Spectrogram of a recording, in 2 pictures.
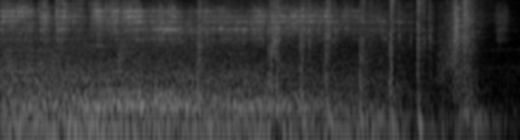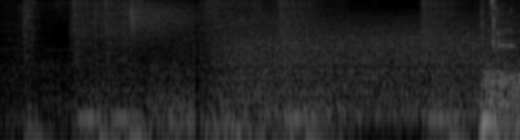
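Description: A train in the factory-building game Satisfactory rumbles past, starting as a loud, broad roar with clattering transients that fades after about four seconds into a quieter low hum with a brief thump at the end.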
